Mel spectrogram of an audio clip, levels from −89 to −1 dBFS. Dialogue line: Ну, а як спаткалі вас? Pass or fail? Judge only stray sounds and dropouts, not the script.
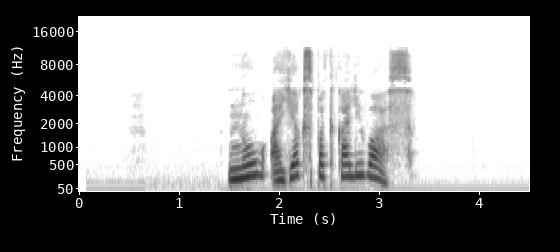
pass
